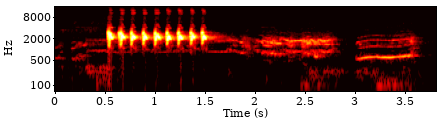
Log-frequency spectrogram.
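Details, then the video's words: Sooty-headed bulbul lure call used to make sluggish birds answer and sing back; a rapid burst of eight sharp repeated notes, then a softer warbled phrase and a low, hoarse, slightly rising note. "Suara panggilan trucukan ini mampu mengatasi trucuk yang malas bunyi jadi rajin bunyi sahut sahutan"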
